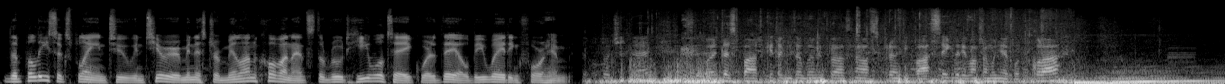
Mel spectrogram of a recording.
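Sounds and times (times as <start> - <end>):
speech: 0.0 - 10.9
white Škoda Octavia engine rumbling on a road near an airport: 7.2 - 12.2.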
